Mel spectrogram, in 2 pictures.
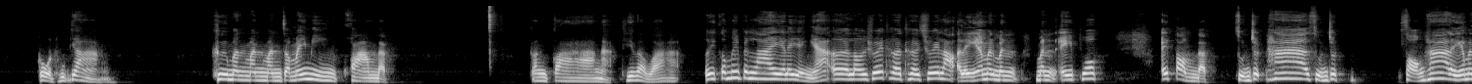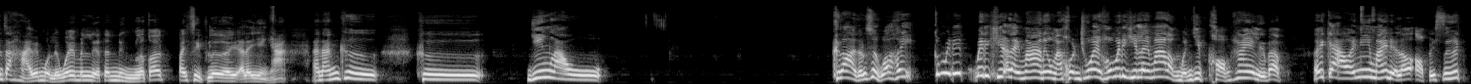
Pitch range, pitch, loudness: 195-280 Hz, 235 Hz, -11 LUFS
